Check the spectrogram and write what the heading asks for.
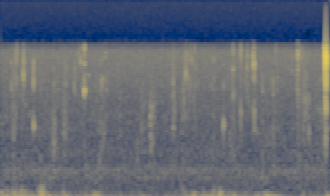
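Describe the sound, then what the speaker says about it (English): Someone chews food quietly close to the microphone, with soft irregular wet crunches and mouth sounds spread across the moment and one sharp click near the end. "sorry, I'm all chewing"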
